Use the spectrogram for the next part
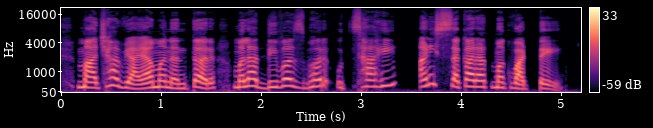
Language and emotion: Marathi, happy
